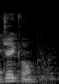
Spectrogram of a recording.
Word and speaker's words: Joy-Con: É, Joy-Con.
